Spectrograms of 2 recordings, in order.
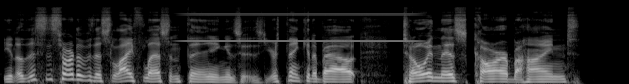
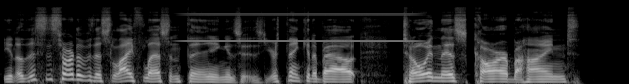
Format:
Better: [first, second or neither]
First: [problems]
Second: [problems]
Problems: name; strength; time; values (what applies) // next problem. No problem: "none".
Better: neither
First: high-pitched whine; loud; from 2 to 4 s; 3 kHz, 9 dB below the speech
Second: high-pitched whine; loud; from 2 to 4 s; 3 kHz, 9 dB below the speech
